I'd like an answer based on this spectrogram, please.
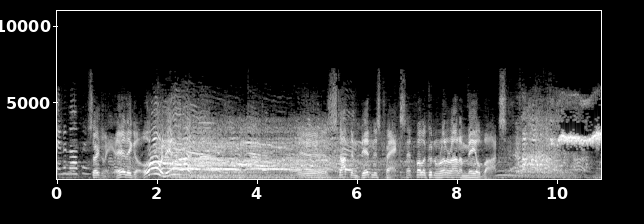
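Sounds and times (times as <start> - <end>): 
crowd noise and murmuring voices: 0.0 - 10.8
speech: 0.2 - 3.8, 4.9 - 10.0
laughter: 2.0 - 10.8
referee's whistle blast on a football field: 9.9 - 10.8.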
